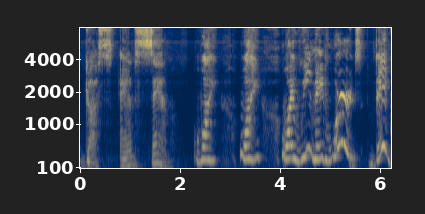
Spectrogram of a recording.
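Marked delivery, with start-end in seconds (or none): 2.2-6.2 high, bright excited firefly; excited exclaiming. Acted. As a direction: squeal it out with delight.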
